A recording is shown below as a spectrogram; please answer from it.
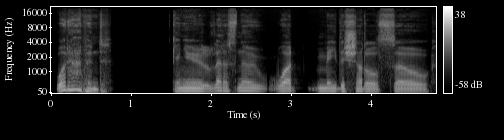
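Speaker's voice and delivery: normal talking voice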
